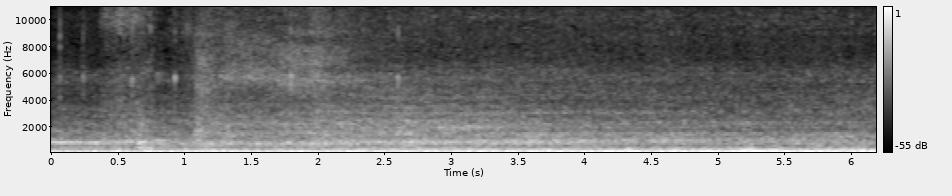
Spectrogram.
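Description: Engine of a full-size passenger van running as it rolls slowly out through a gate and past close by, a steady low rumble growing a little louder as it nears.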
